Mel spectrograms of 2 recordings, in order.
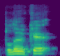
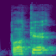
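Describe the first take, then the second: First: The first syllable rhymes with Luke. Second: The first syllable rhymes with book. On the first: The speaker calls it right. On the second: The speaker calls it wrong.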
